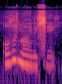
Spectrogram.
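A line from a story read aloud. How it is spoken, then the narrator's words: Muttering. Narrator (Turkish): diye mırıldandı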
